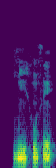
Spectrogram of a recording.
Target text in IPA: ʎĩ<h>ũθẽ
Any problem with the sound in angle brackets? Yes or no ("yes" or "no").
no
